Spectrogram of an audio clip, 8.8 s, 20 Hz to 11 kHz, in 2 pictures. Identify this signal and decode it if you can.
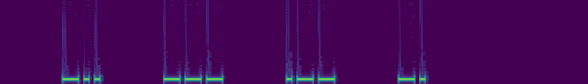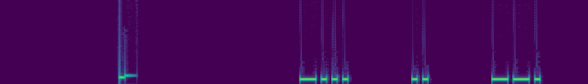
Morse code, heard as a keyed tone, about 30 wpm, spaced as for 14 wpm, 700 Hz. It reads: DOWN BIG
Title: 4x Character Spacing - Top 200 Words - 30wpm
